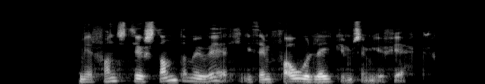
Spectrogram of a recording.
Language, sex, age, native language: Icelandic, male, 20-29, Icelandic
